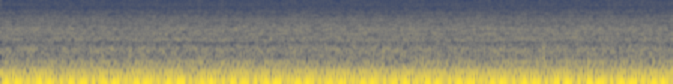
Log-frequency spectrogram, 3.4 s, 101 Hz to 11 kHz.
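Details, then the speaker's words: Jeep after repair of cylinder 3 zero compression from a bolt in the intake holding a valve open: smooth even low rumble at steady 750 rpm idle, no miss or tapping; healthy normal idle. "It's idling perfect right at 750 RPMs."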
